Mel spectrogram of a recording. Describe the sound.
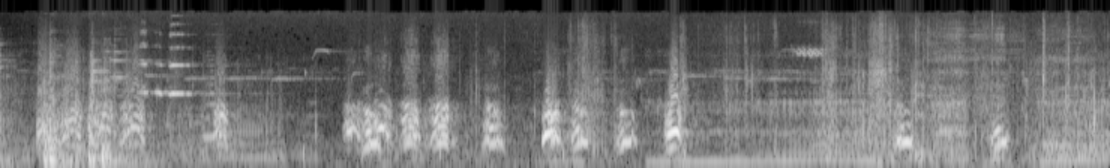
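Several pet dogs bark in many sharp, loud bursts that come in quick runs, with brief gaps between the outbursts and no clear talking.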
